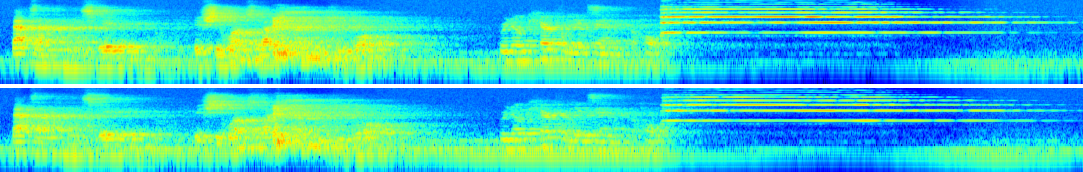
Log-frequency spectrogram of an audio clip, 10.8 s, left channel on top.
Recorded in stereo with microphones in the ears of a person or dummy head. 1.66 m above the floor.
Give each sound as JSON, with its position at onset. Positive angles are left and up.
{"t": 0.1, "sound": "a man speaking", "side_deg": 20, "distance_m": 3.5}
{"t": 2.7, "sound": "a cough", "side_deg": 15, "distance_m": 6.5}
{"t": 5.0, "sound": "a man speaking", "side_deg": 25, "distance_m": 3.0}
{"t": 6.6, "sound": "a violin", "side_deg": 80, "distance_m": 5.0}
